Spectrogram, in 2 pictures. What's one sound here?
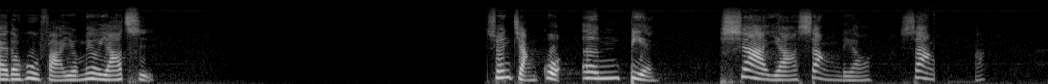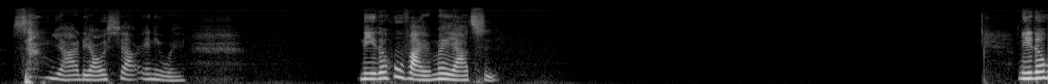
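A woman speaks calmly into a microphone, close by, with pauses.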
